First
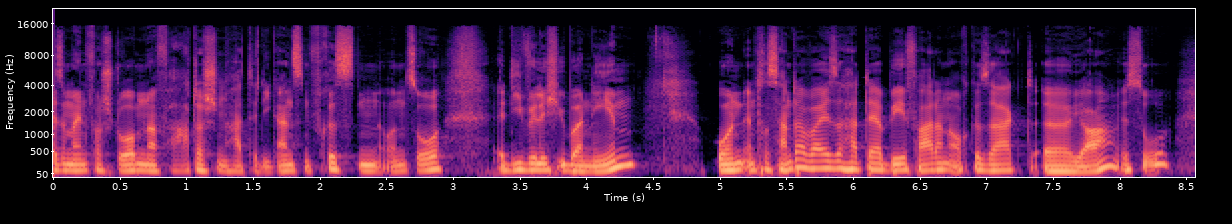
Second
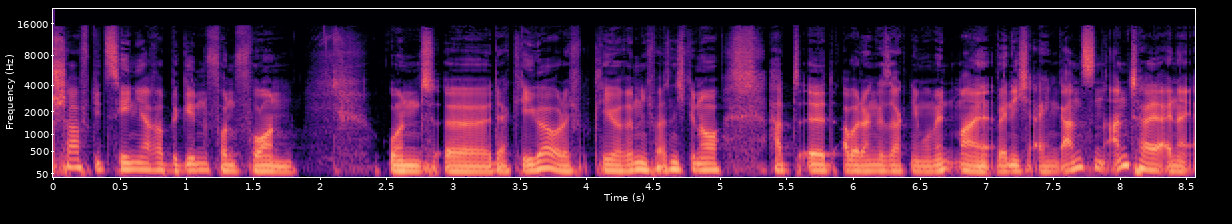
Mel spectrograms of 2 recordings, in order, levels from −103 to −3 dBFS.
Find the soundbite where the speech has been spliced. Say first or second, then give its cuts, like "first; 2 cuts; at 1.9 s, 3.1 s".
second; 1 cut; at 7.1 s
